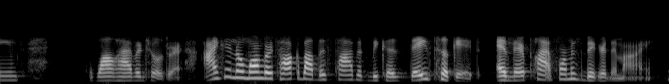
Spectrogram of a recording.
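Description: No technical fault can be heard in the speech, which carries the narrow band of G.711 telephone coding, with the sound held between 300 Hz and 3.5 kHz and nothing above 3.7 kHz, which fits a 64 kbps A-law telephone line.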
